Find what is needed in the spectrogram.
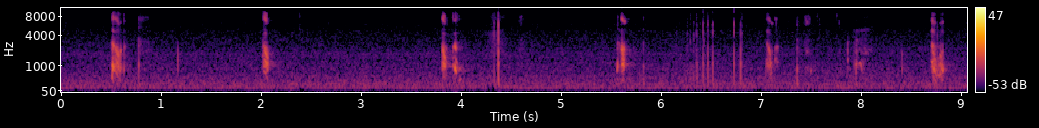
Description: Baby has the hiccups.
